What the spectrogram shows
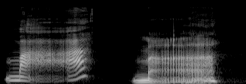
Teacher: the third tone is going down and up ma ma and the fourth tone is sharply done ma ma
